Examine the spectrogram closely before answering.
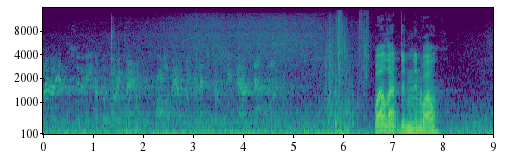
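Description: A young man speaks close to a microphone, loudly and with animation.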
